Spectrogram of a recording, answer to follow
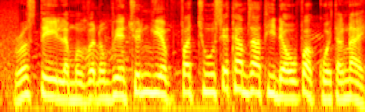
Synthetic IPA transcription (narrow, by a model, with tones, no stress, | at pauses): zo˦˥st̪i˧laː˨˩mo˨˩t̚və̰˧˨nɗʔə˧wŋ͡m̃vi˧ənt͡ɕwnŋi˨˩əp̚vaː˨˩t͡ɕu˧˩sɛ̰˧˥t̪ʰaː˧mzaː˧t̪ʰi˧ɗə˨˦wvaː˨˩wku˨˦əjt̪ʰaː˨˦ŋna˨˩j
